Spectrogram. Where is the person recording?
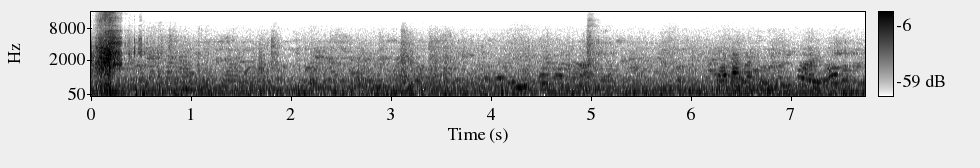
in a crowded indoor space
